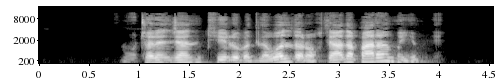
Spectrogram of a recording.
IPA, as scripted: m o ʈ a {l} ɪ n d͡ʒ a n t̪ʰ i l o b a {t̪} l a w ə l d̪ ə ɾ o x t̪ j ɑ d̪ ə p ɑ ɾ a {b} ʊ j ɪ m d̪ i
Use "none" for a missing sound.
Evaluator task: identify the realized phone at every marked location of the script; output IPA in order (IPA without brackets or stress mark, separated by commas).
ɾ, d̪, m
